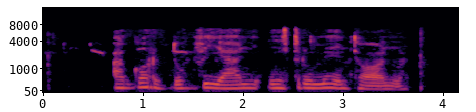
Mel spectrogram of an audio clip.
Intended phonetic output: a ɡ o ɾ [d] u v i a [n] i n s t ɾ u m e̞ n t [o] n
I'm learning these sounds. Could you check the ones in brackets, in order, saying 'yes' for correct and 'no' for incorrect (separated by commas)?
yes, yes, yes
